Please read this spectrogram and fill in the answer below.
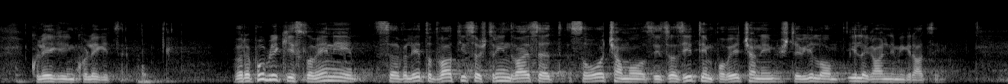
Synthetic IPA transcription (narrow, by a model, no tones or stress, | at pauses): kɔleːɡiːnkɔleːɡit̪sɛ | ʋəɾɛpublikislɔʋeːniisɛʋəleːt̪ɔd̪ʋaːt̪iːsɔt͡ʃt̪ɾiːnd̪ʋajsɛt̪sɔoːt͡ʃamɔzizɾaziːt̪impɔʋeːt͡ʃanimʃt̪ɛʋiːlɔilɛɡaːlnɛmiɡɾaːt̪sijɛ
